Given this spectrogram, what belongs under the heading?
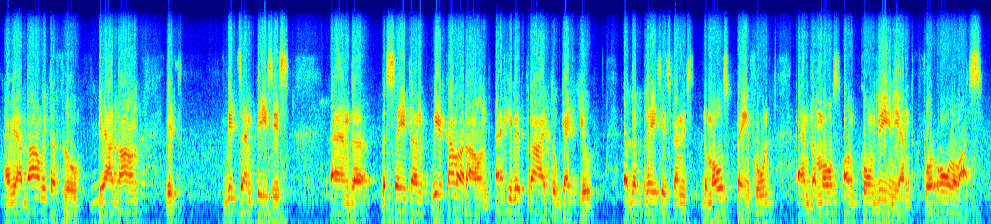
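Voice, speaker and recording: A man giving a sermon as a guest preacher. He speaks English with a strong non-native accent, talks fast by nature and tries to slow down, and sounds under the weather with a cold. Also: medium pitch, fairly bright tone, slight background noise, poor audio. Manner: naturally fast talker trying to speak slowly. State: unwell with a cold or flu.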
